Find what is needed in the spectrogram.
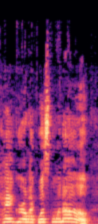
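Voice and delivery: put-on high-pitched girlfriend hello; acted friendly greeting. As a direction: greet a coworker up high, retold.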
